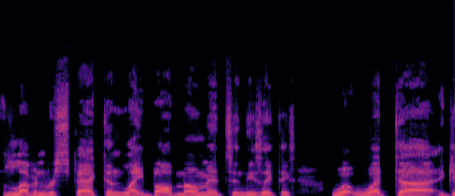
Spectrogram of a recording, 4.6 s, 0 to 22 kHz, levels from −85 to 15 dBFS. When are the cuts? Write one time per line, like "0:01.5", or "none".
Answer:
none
